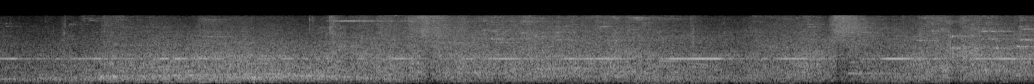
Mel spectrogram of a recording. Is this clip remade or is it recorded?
recorded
